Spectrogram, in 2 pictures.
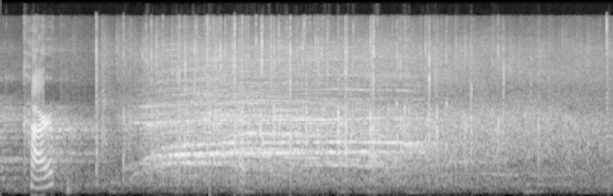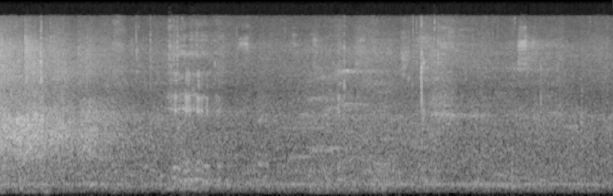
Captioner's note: applause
